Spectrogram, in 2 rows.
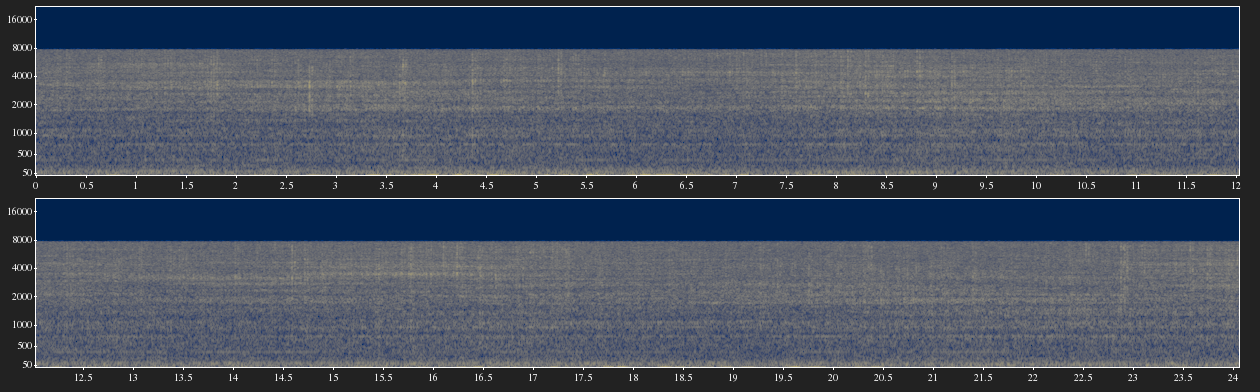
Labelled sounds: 7.3	7.6	vessel noise, 5.2 to 5.4 kHz
13.1	13.4	vessel noise, 3.0 to 3.4 kHz

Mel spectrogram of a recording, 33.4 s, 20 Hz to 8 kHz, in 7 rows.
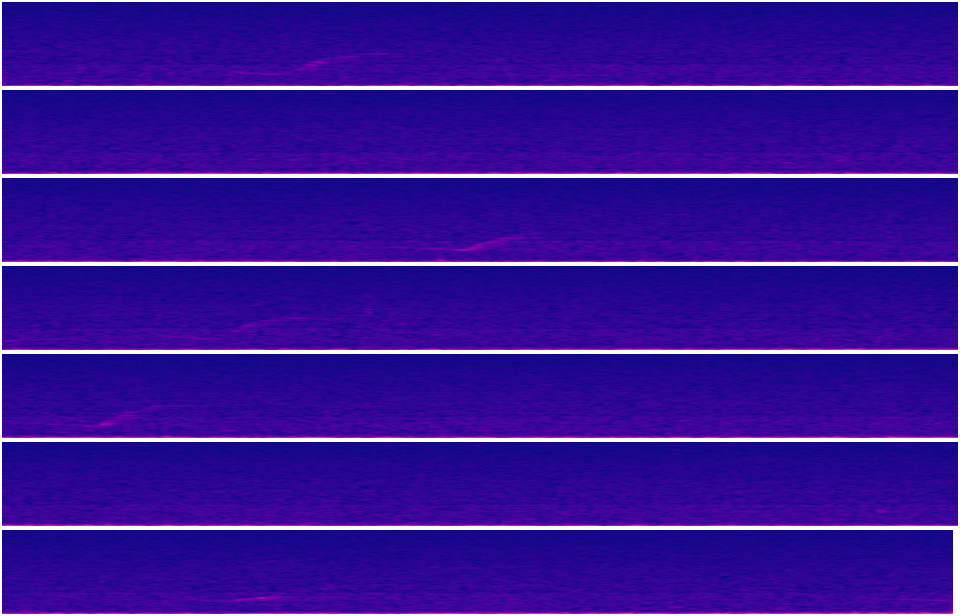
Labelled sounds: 1.5	2.0	humpback whale, 0.80 to 1.2 kHz
12.0	12.3	humpback whale, 0.80 to 1.1 kHz
15.5	15.9	humpback whale, 0.80 to 1.2 kHz
19.8	20.1	humpback whale, 1.0 to 1.2 kHz

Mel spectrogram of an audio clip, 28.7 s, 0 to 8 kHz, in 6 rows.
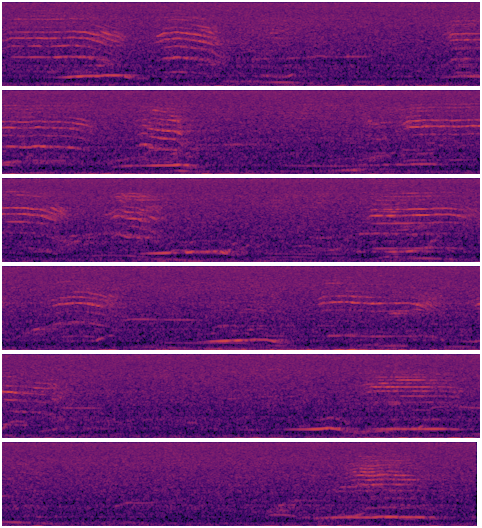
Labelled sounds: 0.0	2.3	humpback whale, 0.80 to 4.3 kHz
4.5	5.8	humpback whale, 0.83 to 2.9 kHz
6.2	6.7	humpback whale, 0.83 to 2.8 kHz
8.8	11.1	humpback whale, 0.80 to 4.3 kHz
13.2	14.3	humpback whale, 1.4 to 4.6 kHz
14.7	16.3	humpback whale, 0.80 to 3.1 kHz
17.5	18.7	humpback whale, 1.6 to 2.7 kHz
19.1	19.7	humpback whale, 1.8 to 2.8 kHz
22.8	24.0	humpback whale, 1.1 to 3.4 kHz
25.1	25.5	humpback whale, 0.80 to 0.90 kHz
27.3	28.1	humpback whale, 1.4 to 3.5 kHz

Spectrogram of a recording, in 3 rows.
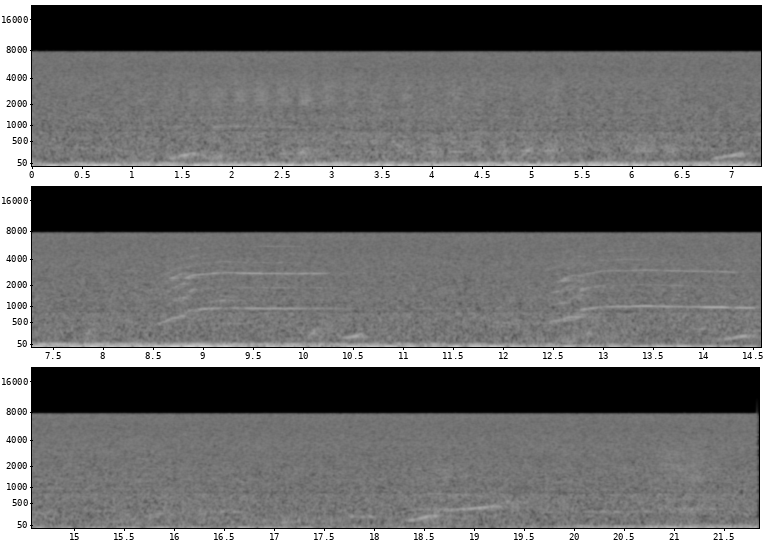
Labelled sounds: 8.8	10.0	humpback whale, 0.80 to 5.6 kHz
12.7	14.3	humpback whale, 0.83 to 3.1 kHz

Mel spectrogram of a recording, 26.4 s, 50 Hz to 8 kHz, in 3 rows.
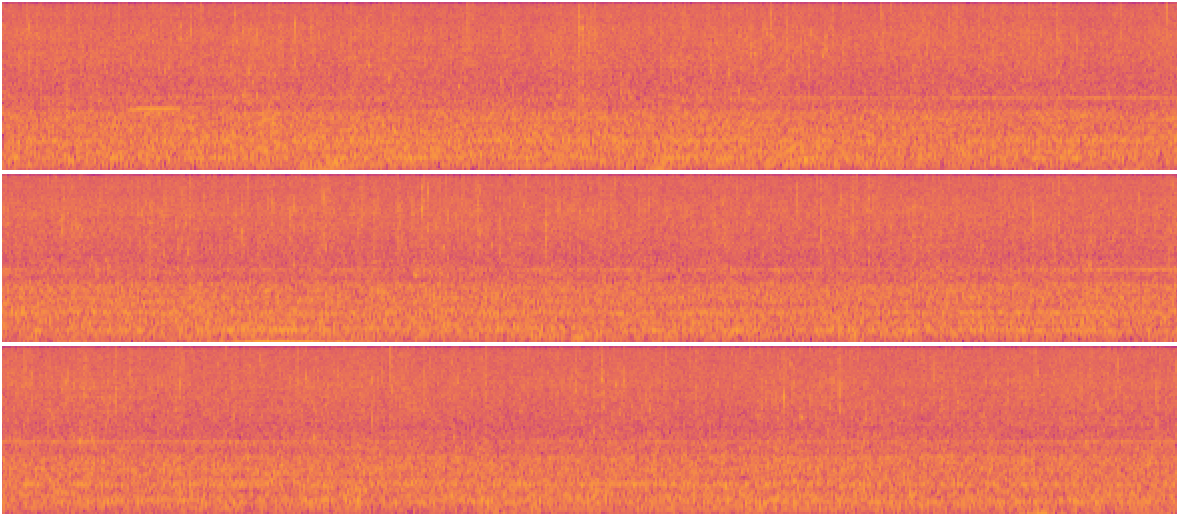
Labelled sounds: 0.9	1.3	humpback whale, 1.0 to 1.2 kHz

